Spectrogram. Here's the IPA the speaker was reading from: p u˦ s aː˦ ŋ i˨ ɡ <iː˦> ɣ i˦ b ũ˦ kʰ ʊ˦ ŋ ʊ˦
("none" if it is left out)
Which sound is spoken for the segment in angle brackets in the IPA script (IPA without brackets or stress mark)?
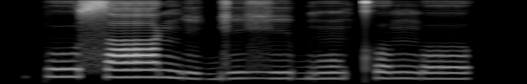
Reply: i˦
